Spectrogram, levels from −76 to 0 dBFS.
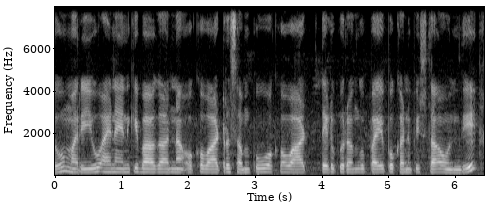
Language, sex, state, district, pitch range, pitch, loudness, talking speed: Telugu, female, Telangana, Mahabubabad, 155-165 Hz, 160 Hz, -19 LUFS, 130 wpm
